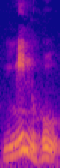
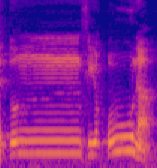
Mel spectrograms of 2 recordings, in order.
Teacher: اظہار ہوگا، مِنْهُ، مِنْهُ، اظہار کا مطلب یہ ہوتا ہے کہ نون ساکن اور تنوین کی آواز کو بالکل ظاہر کر کے پڑھیں، ناک میں بالکل ہی اس کی آواز نہ جائے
